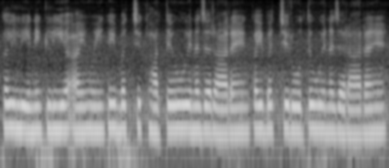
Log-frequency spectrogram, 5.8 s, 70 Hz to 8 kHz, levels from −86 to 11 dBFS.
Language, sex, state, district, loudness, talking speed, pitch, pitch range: Hindi, female, Punjab, Kapurthala, -11 LUFS, 225 wpm, 200 Hz, 195-205 Hz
